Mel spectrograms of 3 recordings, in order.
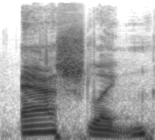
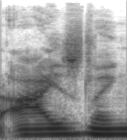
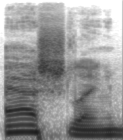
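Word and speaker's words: Aisling: with the song I've been told this is pronounced Ashling so uh it's not pronounced aing or eeling or whatever it's pronounced Ashling because that Irish apparently which is also the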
